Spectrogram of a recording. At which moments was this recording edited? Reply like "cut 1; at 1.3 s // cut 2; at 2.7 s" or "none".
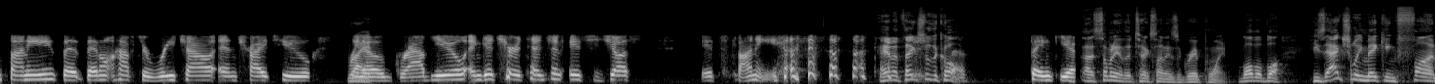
cut 1; at 10.7 s // cut 2; at 12.4 s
